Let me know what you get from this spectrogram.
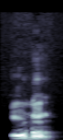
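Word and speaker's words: honour: क्या पढ़ते हैं अवर अवर यानी यहां ह साइलेंट है आवर्त ओनर यानी एस के एस के ठीक बाद अगर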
